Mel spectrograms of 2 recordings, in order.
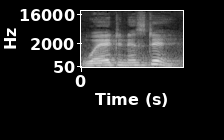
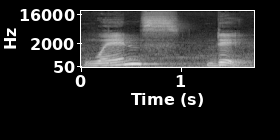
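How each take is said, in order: First: The d sound in the middle is pronounced. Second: The d sound in the middle is silent. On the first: The speaker calls it wrong. "সঠিক উচ্চারণ কি ওয়েডনেসডে? না" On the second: The speaker calls it right. "ডিটা silent letter, ডি উচ্চারণ হবে না"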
